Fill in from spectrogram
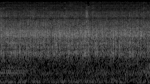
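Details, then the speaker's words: Drip irrigation line under bark: a steady airy high hiss like water spraying from a small split, another leak found here with possibly a second one nearby; cause suspected, not confirmed. "oh it's right in here isn't that something right in here there's another leak and it almost sounds like I think there's one over there"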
